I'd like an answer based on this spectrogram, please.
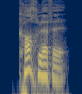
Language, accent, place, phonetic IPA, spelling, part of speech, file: German, Germany, Berlin, [ˈkɔxˌlœfəl], Kochlöffel, noun, De-Kochlöffel.ogg
- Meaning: wooden spoon for cooking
